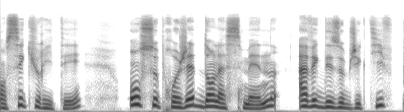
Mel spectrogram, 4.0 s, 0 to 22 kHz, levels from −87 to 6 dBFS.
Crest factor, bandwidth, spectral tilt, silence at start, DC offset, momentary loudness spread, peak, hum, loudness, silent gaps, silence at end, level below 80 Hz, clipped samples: 18 dB; 13.5 kHz; -5.5 dB/octave; 0 s; 0.3%; 9 LU; -4 dBFS; none; -22 LUFS; none; 0.15 s; -60 dBFS; under 0.1%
